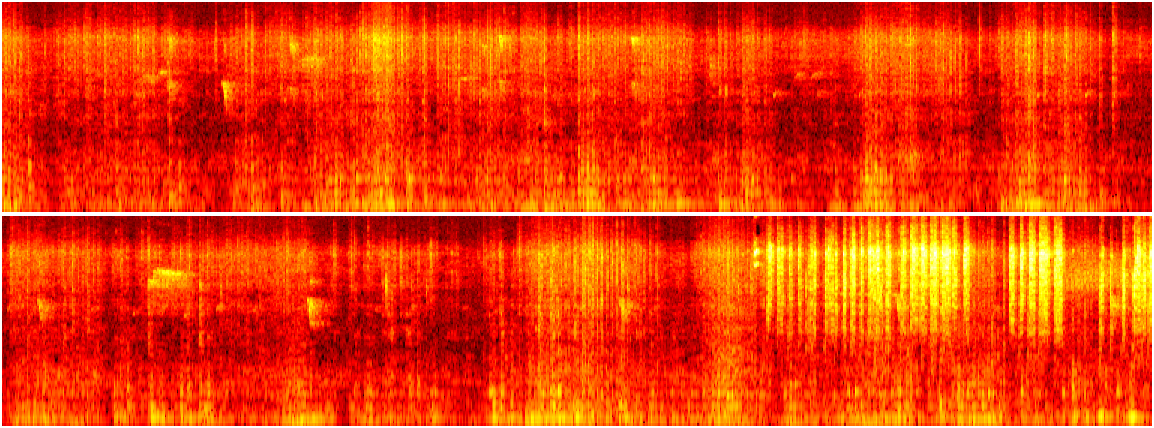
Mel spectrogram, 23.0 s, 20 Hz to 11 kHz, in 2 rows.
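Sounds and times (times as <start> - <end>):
small birds splashing in water: 18.8 - 23.0.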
